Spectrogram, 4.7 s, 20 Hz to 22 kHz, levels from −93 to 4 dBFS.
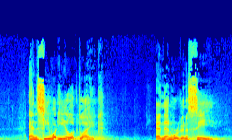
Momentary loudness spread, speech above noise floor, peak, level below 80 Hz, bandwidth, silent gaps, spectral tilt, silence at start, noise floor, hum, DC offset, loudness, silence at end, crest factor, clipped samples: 14 LU; 37 dB; -2 dBFS; -58 dBFS; 16.5 kHz; none; -3.5 dB/octave; 0.6 s; -55 dBFS; none; under 0.1%; -18 LUFS; 0.15 s; 18 dB; under 0.1%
